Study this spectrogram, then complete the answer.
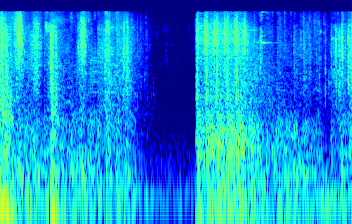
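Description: Rapid automatic gunfire bursts in a Counter-Strike match on the Vertigo map, with dense overlapping shots, a brief lull midway, then renewed heavy fire.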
